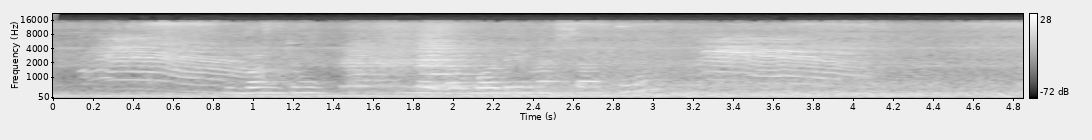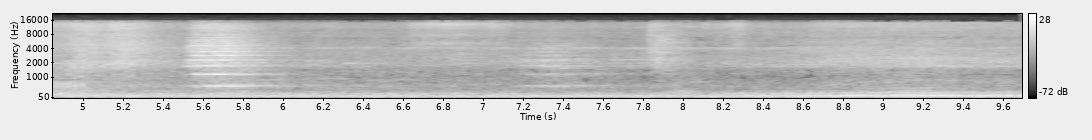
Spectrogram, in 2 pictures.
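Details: Pet cats being massaged and played with give several wavering, high harmonic meows over a steady low droning hum, with a person talking in Khmer throughout.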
